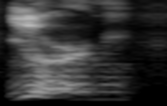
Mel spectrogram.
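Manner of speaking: loud, high challenge; retold confrontational retort. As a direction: throw it back loudly, imitating an aggressor. Frat boy squares up, retold.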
